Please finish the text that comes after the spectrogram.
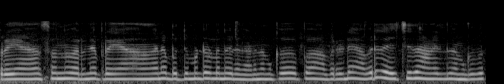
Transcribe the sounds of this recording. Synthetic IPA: prɐjaːsɐmenːɨpɐrɐɲːɐprɐjaɐŋːɐnebud̪ʱːimɐʈːijuɭːunːuʋilɐkːaːɳinɐmukːɨipːoɐʋɐɾuɽe̞ɐʋɐɾt̪ɐjit͡ɕːɐðaːɳilːɐnɐmukːɨ

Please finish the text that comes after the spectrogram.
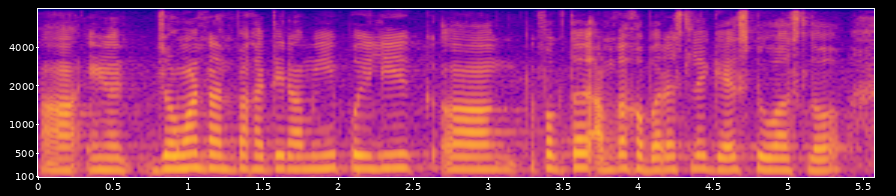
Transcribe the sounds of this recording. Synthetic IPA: id͡zɔʋaɳʈɾãnt̪̚pakʰat̪iːɾamiːpəjliː | fəkt̪əʔa̰mkakʰəbəɾasleɡɛsʈoəslɔ

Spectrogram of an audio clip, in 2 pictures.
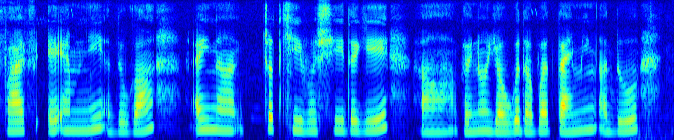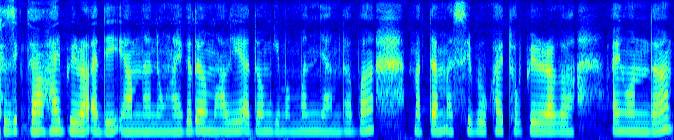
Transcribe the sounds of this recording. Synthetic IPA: pʰajpʰeʔemniɐ̰duɡɐɐ̰jnɐ | t͡ʃot̚kʰibɐsidɐɡi | kojnojawɡɐdɐbɐtajmiŋɐ̰dukʰɐzik̚tɐɦajbiɾɐʔɐ̰dijamnɐnuŋajɡɐdɐbɐmaliɐdomɡimɐmɐnjamdɐbɐmɐtɐmɐsibukʰajtʰok̚biɾɐɡɐːjŋondɐ

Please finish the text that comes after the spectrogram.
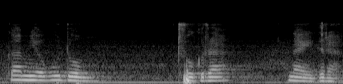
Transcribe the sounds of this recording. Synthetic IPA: ɡamjabudɔŋ | tʰukɾa | najɡɾa

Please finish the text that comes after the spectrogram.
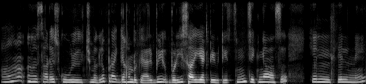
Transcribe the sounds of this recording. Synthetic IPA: ãːsaːɽeːskuːlt͡ʃmət̪ləb̚pəɽaːɡjãːɦãːbəɡɛːɾbiːbəɽiːsaːɾiːɛːk̚ʈiːʋɪʈiːzd͡ʒekijãːs | hɪlhɪlneː

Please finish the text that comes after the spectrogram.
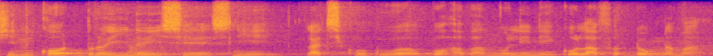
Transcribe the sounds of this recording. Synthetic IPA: kʰinkɔt̚bɾɯinəjsesni | lat͡ʃi̥kʰoɡuabɔɦabamuliniɡɔlapʰɐɾdɔŋnama

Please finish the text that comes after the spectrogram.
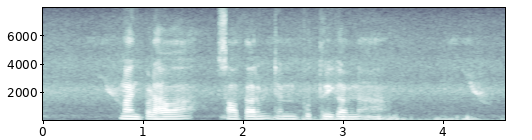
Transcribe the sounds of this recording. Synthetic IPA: unaɲpəɽ̤awa | sãwt̪aɾmik̚tənput̪ɾikaminaʔa

